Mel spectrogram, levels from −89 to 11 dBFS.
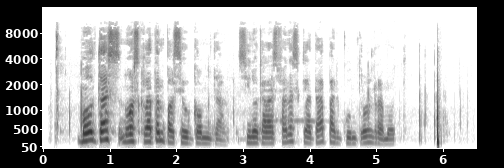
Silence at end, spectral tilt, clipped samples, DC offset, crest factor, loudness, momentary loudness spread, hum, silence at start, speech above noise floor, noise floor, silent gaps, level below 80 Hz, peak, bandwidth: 0.55 s; -5 dB/octave; under 0.1%; under 0.1%; 24 dB; -23 LUFS; 18 LU; none; 0.2 s; 39 dB; -62 dBFS; none; -56 dBFS; 0 dBFS; 11 kHz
